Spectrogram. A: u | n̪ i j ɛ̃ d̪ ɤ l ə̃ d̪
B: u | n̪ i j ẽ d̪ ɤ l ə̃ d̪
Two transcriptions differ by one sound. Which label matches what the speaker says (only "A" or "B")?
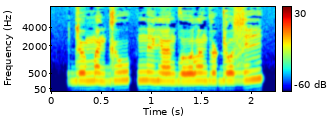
A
